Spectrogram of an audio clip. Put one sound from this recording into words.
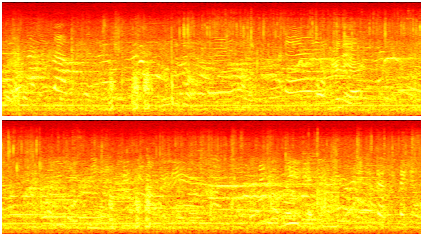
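Young children chatter and call out close by.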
